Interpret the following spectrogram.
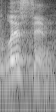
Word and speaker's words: listen: it's your turn foreign how many letters we have six letters but the fourth one is not pronounced what is the fourth one the fourth letter the fourth letter is the letter T would you say be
